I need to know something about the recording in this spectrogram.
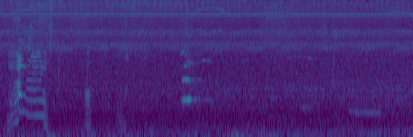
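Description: Puppies at play over a chew bone: one puppy gives a high whining yelp that rises and bends in pitch right at the start, followed by a few shorter, fainter squeaky yips.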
